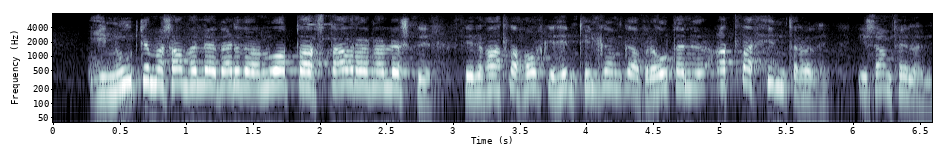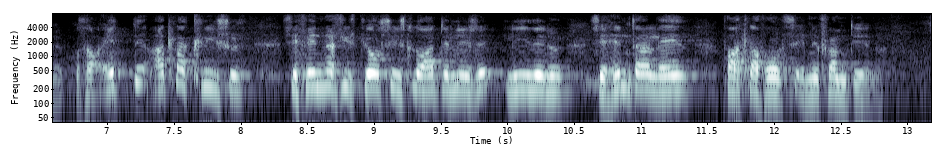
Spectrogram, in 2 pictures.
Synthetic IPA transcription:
inuːt̪ʰimasamfɛlajɪvɛɾðʏaðnɔːt̪ast̪avɾaðnalœɥst̪nɪɾ̥fɪɾɪɾ̥faht̪lafow̪l̥cɪθɪmt̪ʰɪlkawŋkaapɾoːwt̪anːɪɾat̪laɾ̥hɪnt̪ɾaɪn | isamfɛlanːʏɔɣθawejt̪nɪʔat̪lakʰɾiːsʏɾsɛfɪnːast̪ist̪jowr̥sist̪lʏaːt̪ɪnːɪliːðɪnʏsɛhɪnt̪ɾaleːjðfaht̪lafowlksɪnːɪfɾamt̪ʰiːðɪnːa

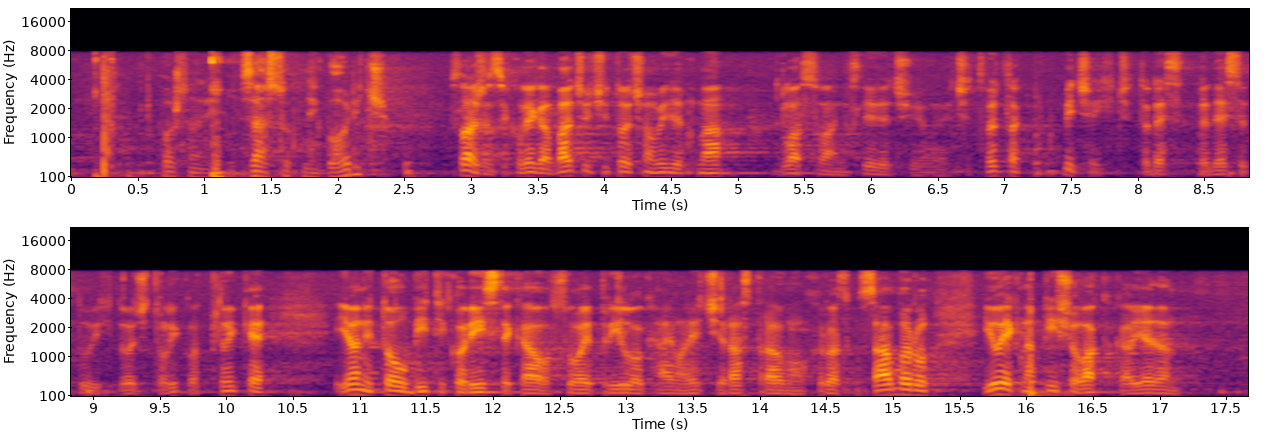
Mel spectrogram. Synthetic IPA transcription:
poʃt̪oʋanizaːst̪upniɡboɾit͡ʃ | slˠaːʒamse̞ko̞leːɡabat͡ʃit͡ʃit̪oːt͡ʃe̞moʋid̪je̞t̪naɡlˠasoʋaɲuslʎʲe̞d̪et͡ɕio̞ʋajt͡ʃe̥t̪ʋr̩t̪akbitt͡ʃeḭxt͡ʃe̥t̪rd̪e̞se̥t̪̚pe̞d̪e̞set̪uʋjixd̪o̞ːt͡ʃi̥t̪olikoːd̪pɾlike | ḭo̞nit̪o̞ubiːt̪iko̞ɾist̪ekaosʋo̞ːjpɾiːlˠo̞ɡajmoɾe̞t͡ʃiɾaːspɾaʋamauxrʋaːt̪skomsaːbo̞ɾuiuʋje̞knapiːʃeoʋakḁkaʋje̞d̪an

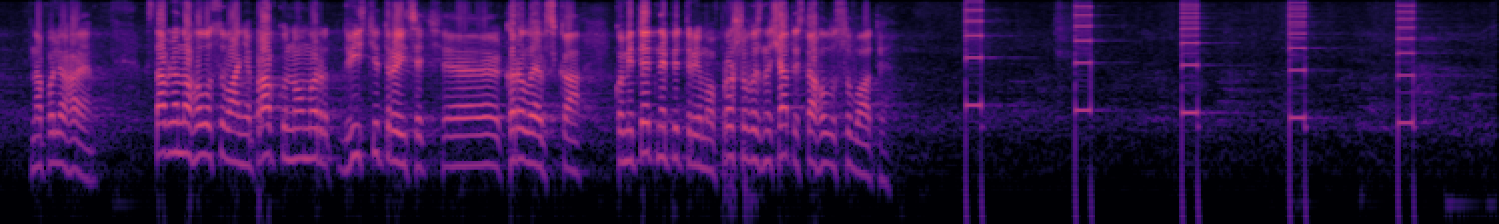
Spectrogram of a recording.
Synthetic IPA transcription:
nɐpɔlʲɐɦɑjɛ | st̪ɑwlʲɪnɐɦɔlˠɔsʊʋɑnʲːɐpɾɑwkʊnɔmerd̪ʋʲisʲtʲit̪ɾɪt͡sʲːɐtʲkɔɾɔlˠɛwsʲkɐkɔmʲit̪ɛt̪nɛpʲid̪̚t̪ɾɪmɐwpɾɔʃɔʋɪznɐt͡ʃɑt̪ɪsʲt̪ɐɦɔlˠɔsʊʋɑt̪ɪ

